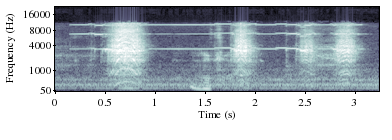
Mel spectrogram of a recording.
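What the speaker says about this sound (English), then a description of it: "see if we can give it a slight test drive" A WAKYME 12.6V cordless drill driver whirs in several short bursts with pauses between, making an odd noise, close by, with faint speech-like sounds in between.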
